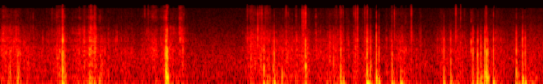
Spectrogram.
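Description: Long painted fingernails tap and scratch the outer wall of a medium, hollow, transparent green plastic basket with glitter and Easter grass inside. Crisp, irregular clicks and taps with a dull, hollow low body come through over a soft scratchy rustle, each tap dying away almost at once.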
